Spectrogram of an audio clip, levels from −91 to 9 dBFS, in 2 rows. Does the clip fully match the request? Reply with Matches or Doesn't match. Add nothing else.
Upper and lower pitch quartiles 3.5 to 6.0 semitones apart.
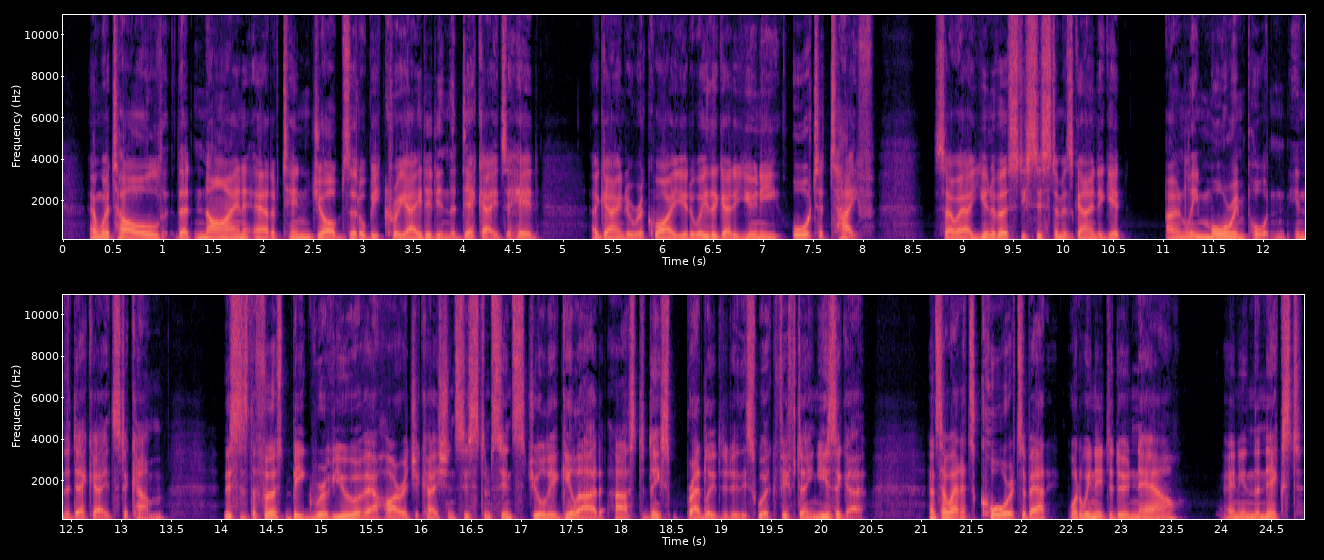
Doesn't match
